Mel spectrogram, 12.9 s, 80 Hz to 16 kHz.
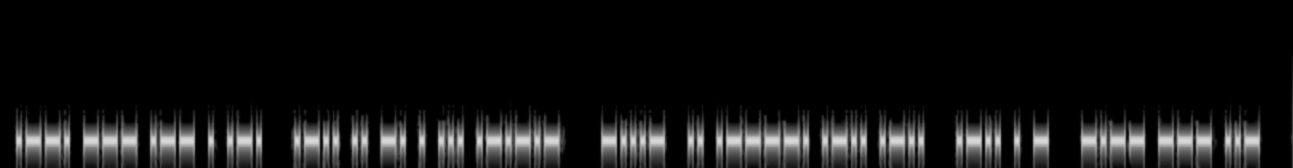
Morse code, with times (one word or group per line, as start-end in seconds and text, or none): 0.2-2.6 POWER
3.0-5.6 LINES.
6.0-6.6 <BT>
6.9-9.2 I'LL
9.6-10.5 LET
10.8-12.6 YOU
